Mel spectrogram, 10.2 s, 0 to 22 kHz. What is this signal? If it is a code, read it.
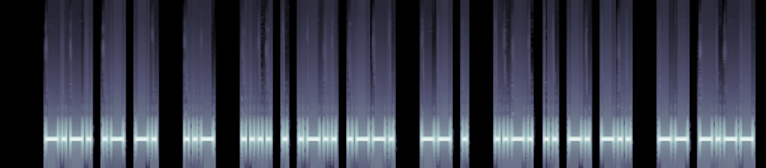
Morse code, heard as a keyed tone, about 21 wpm, 700 Hz. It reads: CAN U HELP ME FIND MY
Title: Sentences from Top 200 Words and Abbreviations 22wpm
